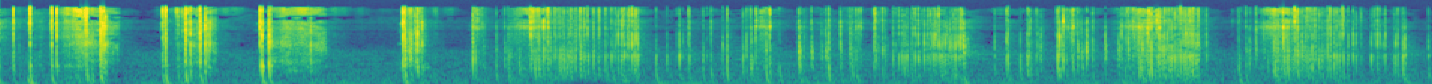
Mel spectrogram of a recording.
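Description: Long neon-tipped nails scratch and flick across the spines of a tightly packed row of cardboard LP record sleeves on a shelf. The result is a fast run of dry, papery scratches and crisp flicking clicks, bright and crackly with almost no low end, each stroke cutting off instantly with no ring.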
